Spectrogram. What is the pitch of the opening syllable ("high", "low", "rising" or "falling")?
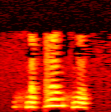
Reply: low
